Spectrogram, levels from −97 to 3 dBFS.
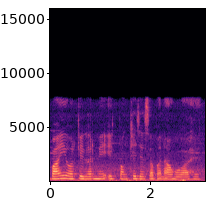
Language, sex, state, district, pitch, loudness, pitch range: Hindi, female, Jharkhand, Deoghar, 230 Hz, -21 LUFS, 210-235 Hz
